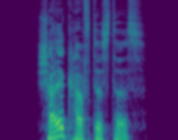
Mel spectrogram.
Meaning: strong/mixed nominative/accusative neuter singular superlative degree of schalkhaft
- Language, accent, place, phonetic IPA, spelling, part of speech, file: German, Germany, Berlin, [ˈʃalkhaftəstəs], schalkhaftestes, adjective, De-schalkhaftestes.ogg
